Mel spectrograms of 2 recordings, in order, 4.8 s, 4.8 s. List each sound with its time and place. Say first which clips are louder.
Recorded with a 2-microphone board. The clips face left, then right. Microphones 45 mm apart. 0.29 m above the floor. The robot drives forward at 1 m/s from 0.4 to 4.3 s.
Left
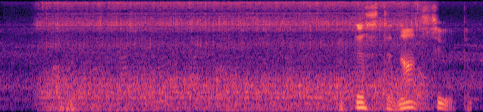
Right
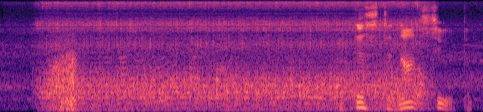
0.5 s a whoosh: right 9 dB; 85° right; by 0.9 s 80° right
3.4 s a man speaking: left 2 dB; centre (ahead or behind)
